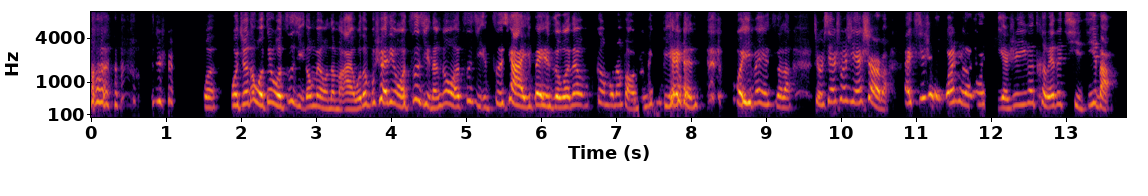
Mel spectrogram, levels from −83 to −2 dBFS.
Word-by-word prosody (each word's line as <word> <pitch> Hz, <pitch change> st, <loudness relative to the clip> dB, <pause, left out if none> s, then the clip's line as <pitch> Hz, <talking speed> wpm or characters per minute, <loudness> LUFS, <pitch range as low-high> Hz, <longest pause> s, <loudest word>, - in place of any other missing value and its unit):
就 375 Hz, -, +1 dB
是。 330 Hz, -4 st, -2 dB, 1.2 s
我 245 Hz, -1 st, -3 dB
我 290 Hz, -, +3 dB
觉 310 Hz, +3 st, 0 dB
得 -, -, -3 dB
我 295 Hz, -5 st, +7 dB
对 365 Hz, -, -5 dB
我 285 Hz, -5 st, +7 dB
自 390 Hz, +8 st, -5 dB
己 270 Hz, -, -8 dB
都 260 Hz, +2 st, -1 dB
没 275 Hz, 0 st, -2 dB
有 235 Hz, -3 st, -2 dB
那 215 Hz, -1 st, -5 dB
么 200 Hz, -, -7 dB
爱， 210 Hz, +1 st, -2 dB
我 230 Hz, +3 st, 0 dB
都 300 Hz, -, +2 dB
不 330 Hz, +3 st, -6 dB
确 360 Hz, -2 st, +6 dB
定 345 Hz, -2 st, -2 dB
我 260 Hz, -2 st, +2 dB
自 425 Hz, +5 st, -2 dB
己 315 Hz, -5 st, -4 dB
能 235 Hz, +2 st, -3 dB
跟 335 Hz, -, -4 dB
我 295 Hz, -5 st, +3 dB
自 395 Hz, +10 st, -6 dB
己 260 Hz, -7 st, -10 dB
自 320 Hz, +8 st, -5 dB
洽 430 Hz, -, +5 dB
一 250 Hz, -, +1 dB
辈 280 Hz, 0 st, +6 dB
子， 260 Hz, -1 st, +5 dB
我 255 Hz, +1 st, +5 dB
那 300 Hz, +2 st, +1 dB, 0.2 s
更 335 Hz, -1 st, -9 dB
不 290 Hz, -, -2 dB
能 295 Hz, -, -5 dB
保 -, -, -1 dB
证 245 Hz, +2 st, -13 dB
跟 320 Hz, -, -9 dB
别 275 Hz, -2 st, 0 dB
人 270 Hz, +4 st, 0 dB, 0.4 s
过 365 Hz, -8 st, +4 dB
一 360 Hz, +3 st, +7 dB
辈 335 Hz, -3 st, -4 dB
子 275 Hz, -4 st, -3 dB
了。 245 Hz, -1 st, -4 dB, 0.3 s
就 -, -, -6 dB
是 -, -, -3 dB
先 370 Hz, +3 st, -4 dB
说 415 Hz, +2 st, -7 dB
这 -, -, -8 dB
件 350 Hz, -2 st, -1 dB
事 385 Hz, -, -1 dB
儿 -, -, +6 dB
吧， -, -, -6 dB, 0.2 s
哎， 335 Hz, -2 st, -1 dB
其 345 Hz, -, -13 dB
实 465 Hz, -, -3 dB, 0.2 s
我 -, -, 0 dB
关 335 Hz, +3 st, +2 dB
注 380 Hz, -, -8 dB
到 315 Hz, -, 0 dB
它 310 Hz, +2 st, -5 dB
也 230 Hz, 0 st, -2 dB
是 280 Hz, +5 st, -10 dB
一 305 Hz, +1 st, -7 dB
个 345 Hz, 0 st, -4 dB
特 330 Hz, -3 st, -2 dB
别 260 Hz, 0 st, +5 dB
的 295 Hz, +3 st, -3 dB
契 290 Hz, -3 st, -5 dB
机 295 Hz, +10 st, -7 dB
吧， 485 Hz, +7 st, -2 dB
300 Hz, 335 characters per minute, -24 LUFS, 260-345 Hz, 1.2 s, 我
